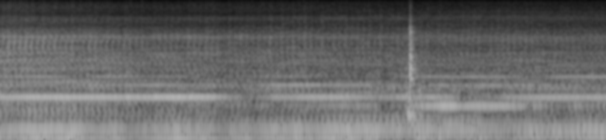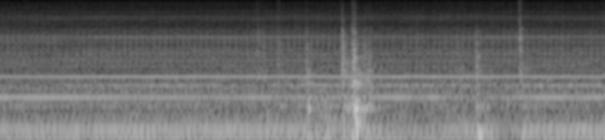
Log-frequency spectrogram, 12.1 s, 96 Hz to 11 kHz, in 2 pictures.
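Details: 2018 Caterpillar 262D skid steer diesel, 1,242 hours: steady, even drone with a constant hum and no knocks or misses at idle; normal running.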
